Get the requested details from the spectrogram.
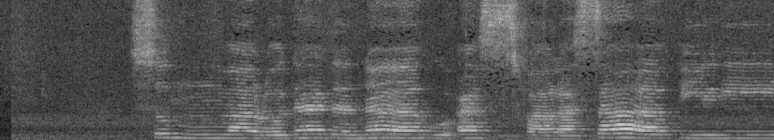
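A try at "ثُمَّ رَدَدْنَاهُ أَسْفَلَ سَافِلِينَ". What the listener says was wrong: Kalau boleh nipiskan huruf sa. Dia bukan sin, dia sa. thumma radadnahu asfala safilin.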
